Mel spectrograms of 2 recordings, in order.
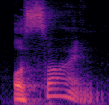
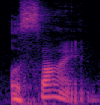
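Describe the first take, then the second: The two takes are said the same way.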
